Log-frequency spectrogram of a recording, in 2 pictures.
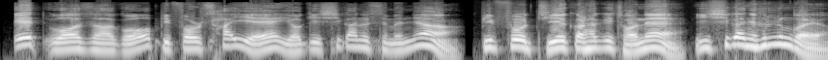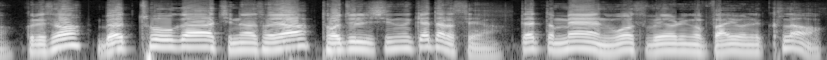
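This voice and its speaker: A man teaching English reading, slowly reading each English phrase and then explaining it in quick Korean, asking listeners questions and playfully acting out sounds and voices. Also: mid-range voice, no room sound, studio quality. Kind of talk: lesson explaining an English novel line by line.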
